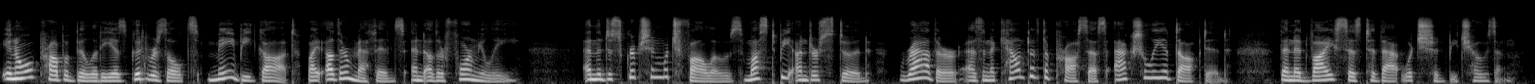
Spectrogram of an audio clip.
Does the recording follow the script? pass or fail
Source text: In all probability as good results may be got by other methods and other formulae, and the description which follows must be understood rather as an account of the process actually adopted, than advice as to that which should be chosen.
pass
